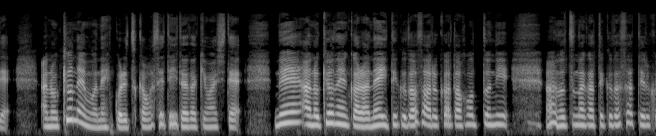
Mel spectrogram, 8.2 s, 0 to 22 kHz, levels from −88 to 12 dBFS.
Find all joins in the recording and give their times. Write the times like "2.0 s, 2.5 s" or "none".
none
